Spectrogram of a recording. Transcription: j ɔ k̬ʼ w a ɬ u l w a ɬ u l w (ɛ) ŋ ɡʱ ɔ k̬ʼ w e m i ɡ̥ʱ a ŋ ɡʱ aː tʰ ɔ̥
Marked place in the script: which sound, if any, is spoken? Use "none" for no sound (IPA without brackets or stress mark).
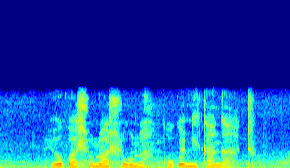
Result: a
